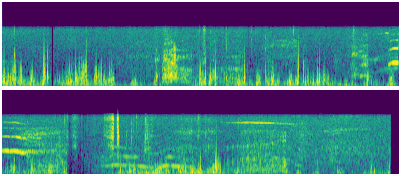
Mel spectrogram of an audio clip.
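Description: Alaskan Malamutes make a noisy chorus of deep yowls, grumbles and wavering howl-like calls.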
